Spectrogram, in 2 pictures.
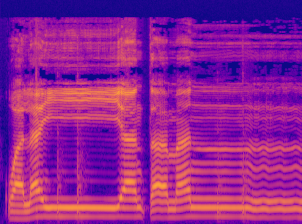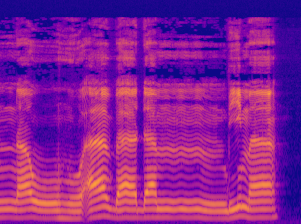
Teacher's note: Gunnah musyaddadah itu bacanya didengungkan 2 harokat atau kira-kira 2 ketukan. Tapi kalau untuk gunnah musyaddadah itu boleh didengungkan hingga 3 ketukan atau 3 harokat itu boleh.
